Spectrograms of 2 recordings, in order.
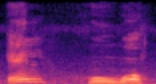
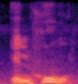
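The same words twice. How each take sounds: First: Slow "jugó" with the stress landing on GÓ; stress on last syllable. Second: "jugo" stressed on JU, falling away on go; stress on first syllable. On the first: Teacher contrasts the verb with the drink, stress on final GÓ in "jugó". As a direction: stretch it out and hit the final GÓ of "jugó". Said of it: "una palabra aguda que lleva tilde". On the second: Teacher gives the noun for a drink, stress on JU in "jugo". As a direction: say "jugo" with the weight on JU. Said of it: "ya no sería el jugo, sino el jugó". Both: Shown as a demonstration.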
